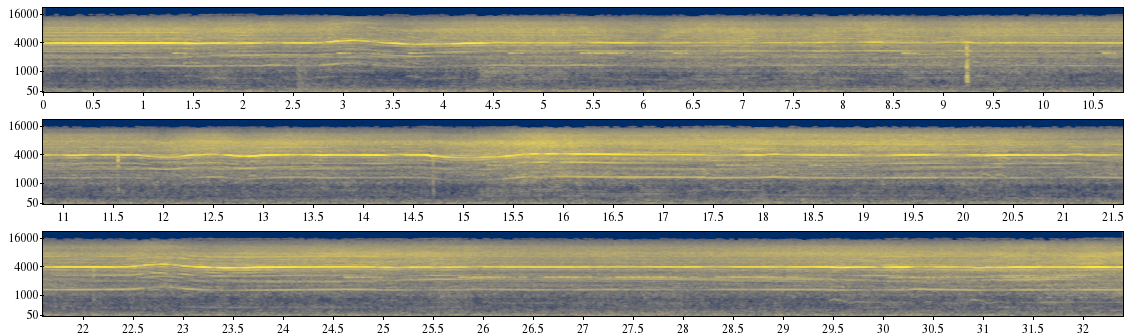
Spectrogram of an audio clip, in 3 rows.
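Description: Eachine E129 mini RC helicopter in flight: a steady high-pitched motor and rotor whine that dips and rises in pitch a few times as it manoeuvres, most noticeably about halfway through, over a low background rumble.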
